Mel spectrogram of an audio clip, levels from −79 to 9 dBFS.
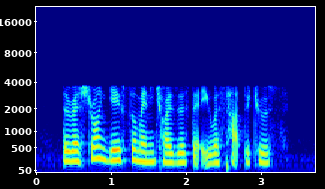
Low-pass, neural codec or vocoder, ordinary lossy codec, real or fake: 3.6 kHz; none; none; real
